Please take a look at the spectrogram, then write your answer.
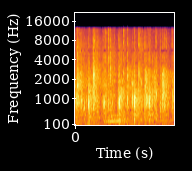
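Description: Hands clap in a classroom game for children, giving a steady run of soft, fairly quick claps at a moderate distance over faint background chatter.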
